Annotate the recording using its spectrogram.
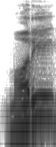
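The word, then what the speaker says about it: Morrie: Maury means like what? His name is Maury. M-A like spell it.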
